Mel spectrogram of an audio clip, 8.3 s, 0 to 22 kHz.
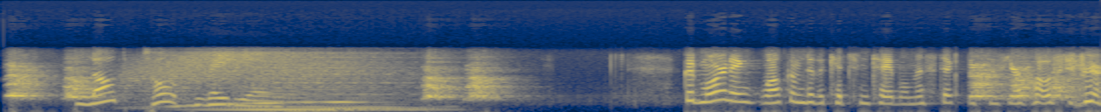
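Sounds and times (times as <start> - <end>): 
dog barking at a kitchen table: 0.0 - 0.7, 7.3 - 8.2
speech: 0.6 - 2.3, 5.2 - 8.2
low steady hum: 0.7 - 3.5.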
